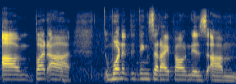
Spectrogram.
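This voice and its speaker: Noticeable background noise fills the recording. A woman is talking through it. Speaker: person in addiction recovery. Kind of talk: casual chat. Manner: fast.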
